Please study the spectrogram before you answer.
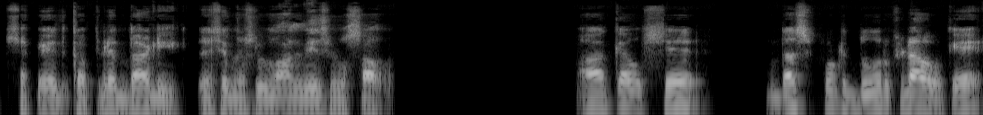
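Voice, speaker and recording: A man preaching a devotional sermon, telling a village story and chanting verses in a drawn-out voice. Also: mid-range voice, no room sound. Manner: slow, addresses listeners as children, chants verses drawn out. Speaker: spiritual preacher. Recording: dull lo-fi recording.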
